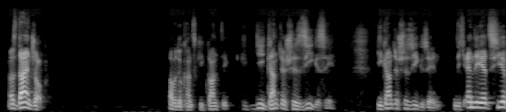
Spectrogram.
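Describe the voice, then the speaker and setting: A man preaching a charismatic sermon, moving between low, intense murmurs and loud, forceful exhortation in a blunt, colloquial manner. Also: no room sound, clean studio sound. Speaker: pastor.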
